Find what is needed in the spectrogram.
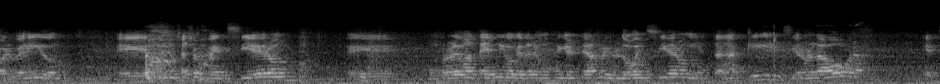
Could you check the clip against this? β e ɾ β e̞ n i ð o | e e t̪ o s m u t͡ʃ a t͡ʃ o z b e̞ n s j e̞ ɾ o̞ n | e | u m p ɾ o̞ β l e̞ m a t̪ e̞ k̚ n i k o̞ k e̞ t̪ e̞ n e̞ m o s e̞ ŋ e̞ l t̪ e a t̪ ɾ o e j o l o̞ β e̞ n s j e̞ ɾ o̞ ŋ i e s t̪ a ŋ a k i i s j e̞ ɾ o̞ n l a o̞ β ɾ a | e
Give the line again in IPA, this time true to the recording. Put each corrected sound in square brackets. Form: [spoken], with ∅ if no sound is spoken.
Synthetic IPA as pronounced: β e ɾ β e̞ n i ð o | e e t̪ o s m u t͡ʃ a t͡ʃ o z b e̞ n s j e̞ ɾ o̞ [ŋ] | e | u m p ɾ o̞ β l e̞ m a t̪ e̞ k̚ n i k o̞ k e̞ t̪ e̞ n e̞ m o s e̞ ŋ e̞ l t̪ e a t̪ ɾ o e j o l o̞ β e̞ n s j e̞ ɾ o̞ ŋ i e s t̪ a ŋ a k i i s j e̞ ɾ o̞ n l a o̞ β ɾ a | e

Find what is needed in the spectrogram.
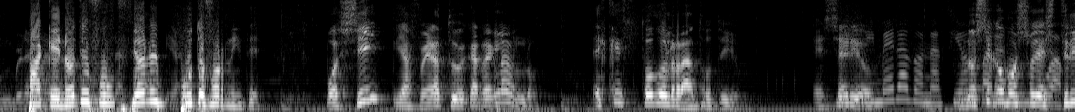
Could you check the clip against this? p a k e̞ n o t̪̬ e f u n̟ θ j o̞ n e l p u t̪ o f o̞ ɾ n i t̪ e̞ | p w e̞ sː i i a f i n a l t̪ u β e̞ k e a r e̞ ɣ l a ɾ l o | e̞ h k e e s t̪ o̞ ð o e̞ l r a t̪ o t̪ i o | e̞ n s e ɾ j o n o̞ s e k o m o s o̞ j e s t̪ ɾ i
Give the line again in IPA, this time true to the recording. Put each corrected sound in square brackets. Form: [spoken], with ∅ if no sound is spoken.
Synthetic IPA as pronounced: p a k e̞ n o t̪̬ e f u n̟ θ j o̞ n e l p u t̪ o f o̞ ɾ n i t̪ e̞ | p w e̞ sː i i a f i n a l t̪ u β e̞ k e a r e̞ ɣ l a ɾ l o | e̞ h k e e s t̪ o̞ ð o e̞ l r a t̪ o t̪ i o | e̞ n s e ɾ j o n o̞ s e k o m o s o̞ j e s t̪ ɾ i

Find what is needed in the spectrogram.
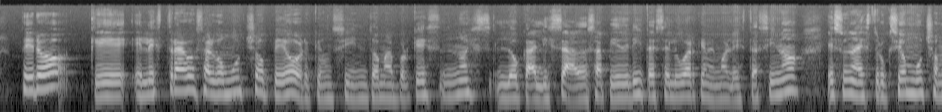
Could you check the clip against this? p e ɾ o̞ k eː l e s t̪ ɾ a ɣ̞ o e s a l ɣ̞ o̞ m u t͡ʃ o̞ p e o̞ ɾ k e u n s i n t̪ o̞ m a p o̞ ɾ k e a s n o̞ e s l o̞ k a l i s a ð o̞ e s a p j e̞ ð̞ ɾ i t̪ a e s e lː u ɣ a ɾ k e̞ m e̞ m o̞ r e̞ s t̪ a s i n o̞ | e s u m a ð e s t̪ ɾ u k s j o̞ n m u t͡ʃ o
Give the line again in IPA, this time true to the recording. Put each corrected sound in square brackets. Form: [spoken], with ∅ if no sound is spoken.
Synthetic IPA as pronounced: p e ɾ o̞ k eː l e s t̪ ɾ a ɣ̞ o e s a l ɣ̞ o̞ m u t͡ʃ o̞ p e o̞ ɾ k e u n s i n t̪ o̞ m a p o̞ ɾ k e [e] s n o̞ e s l o̞ k a l i s a ð o̞ e s a p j e̞ ð̞ ɾ i t̪ a e s e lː u ɣ a ɾ k e̞ m e̞ m o̞ [l] e̞ s t̪ a s i n o̞ | e s u [n] a ð e s t̪ ɾ u k s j o̞ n m u t͡ʃ o

